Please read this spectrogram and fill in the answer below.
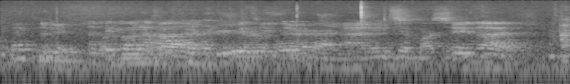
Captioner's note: whispering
